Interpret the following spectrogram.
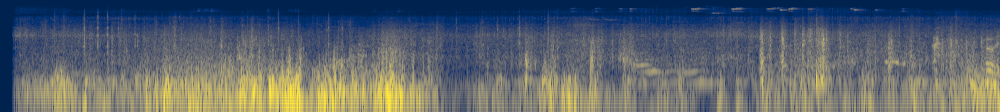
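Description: Mountain bike riding down dirt forest singletrack: wind rumbling on the microphone, tyres rolling over dirt and roots, and the bike's frequent rattles and knocks over the bumps.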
